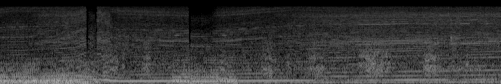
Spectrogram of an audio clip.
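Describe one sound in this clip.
A racing car engine drones at high revs, shifting pitch as it changes gear.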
